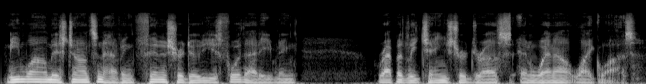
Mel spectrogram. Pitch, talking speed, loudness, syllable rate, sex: 90 Hz, 165 wpm, -17 LUFS, 6.1 syllables/s, male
